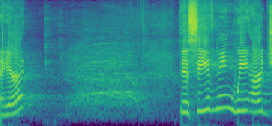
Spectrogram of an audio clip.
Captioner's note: crowd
